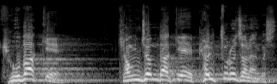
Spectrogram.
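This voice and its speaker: A man speaks at a moderate pace in a high voice. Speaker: Buddhist monk giving dharma talk. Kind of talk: sermon. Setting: Sunday dharma service.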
